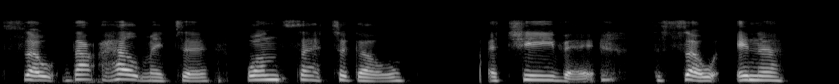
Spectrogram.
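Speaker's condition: Primary lateral sclerosis; then upper limbs, speech; first diagnosed hereditary spastic paraplegia

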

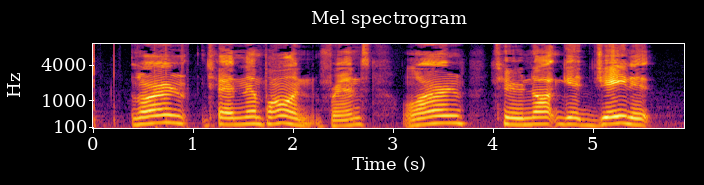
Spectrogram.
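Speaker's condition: Cerebral palsy; ongoing, not healed

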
